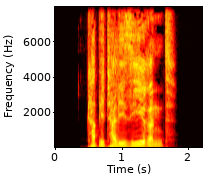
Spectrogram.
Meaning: present participle of kapitalisieren
- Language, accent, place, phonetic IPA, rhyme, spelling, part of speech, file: German, Germany, Berlin, [kapitaliˈziːʁənt], -iːʁənt, kapitalisierend, verb, De-kapitalisierend.ogg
